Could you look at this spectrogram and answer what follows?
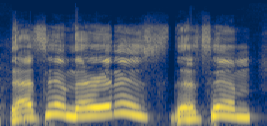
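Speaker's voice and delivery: high, quick bursts of spotting him; acted-out pleased discovery; delighted recognition. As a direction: keep pointing him out, pitched well up. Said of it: "these little glimpses like".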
